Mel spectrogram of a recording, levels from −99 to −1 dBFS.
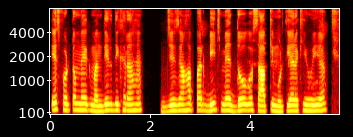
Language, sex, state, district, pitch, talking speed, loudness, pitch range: Hindi, male, Jharkhand, Palamu, 165 Hz, 205 wpm, -20 LUFS, 155-175 Hz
